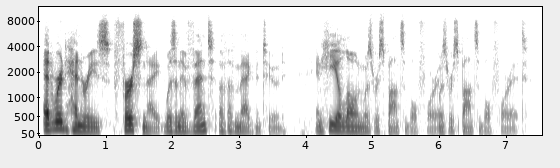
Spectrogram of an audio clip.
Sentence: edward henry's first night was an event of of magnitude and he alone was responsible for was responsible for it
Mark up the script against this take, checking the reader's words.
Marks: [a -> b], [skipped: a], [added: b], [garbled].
edward henry's first night was an event of of magnitude and he alone was responsible for was responsible for it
